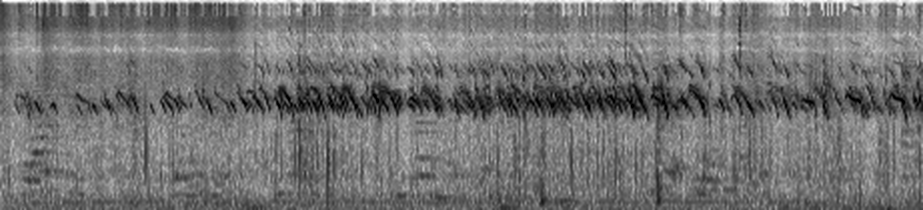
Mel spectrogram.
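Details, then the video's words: Chicks chirping, sparse at first, then a dense overlapping chorus of shrill, falling peeps from about two seconds on, roughly two notes a second per bird, against a low steady hum. "MURGI Baby "Chicks Chirping" Sound"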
